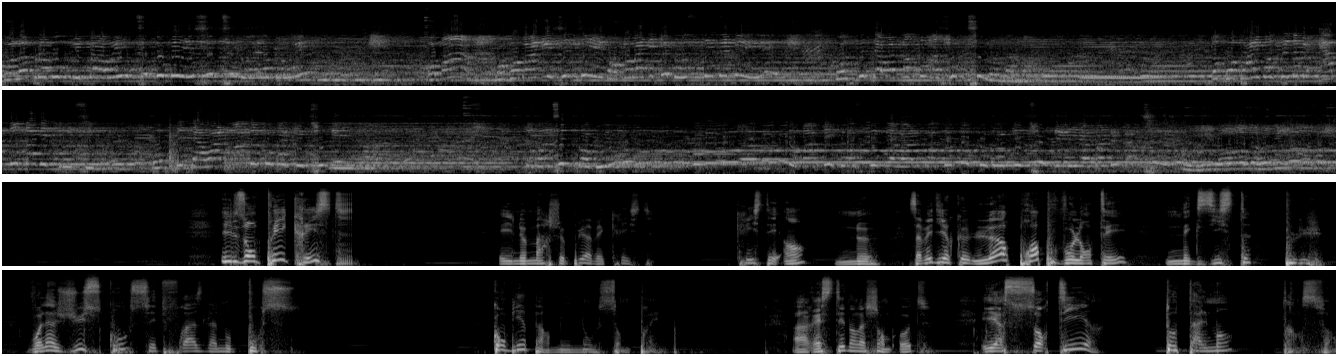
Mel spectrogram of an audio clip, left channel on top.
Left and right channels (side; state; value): both; different; correlation 0.00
